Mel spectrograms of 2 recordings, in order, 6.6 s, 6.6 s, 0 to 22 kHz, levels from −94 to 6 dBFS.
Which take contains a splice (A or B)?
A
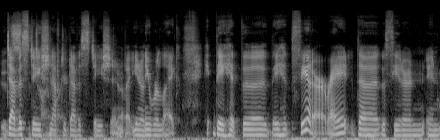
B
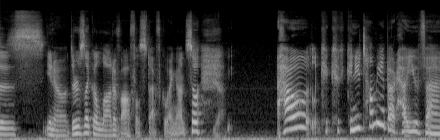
A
